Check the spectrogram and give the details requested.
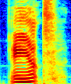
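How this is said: It is said in a Southern American twang. "I'm going to do a southern twang"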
